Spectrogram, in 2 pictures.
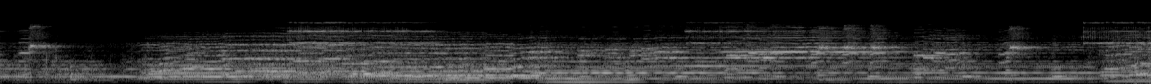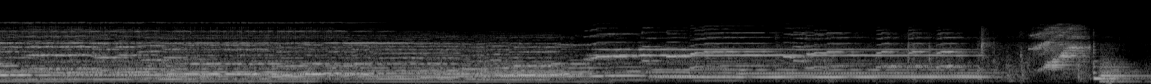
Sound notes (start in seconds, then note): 0.1 upbeat music; 2.8 doorbell rings; 4.0 upbeat music; 6.7 doorbell rings; 8.2 upbeat music; 10.8 doorbell rings; 10.8 upbeat music; 17.3 playful music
